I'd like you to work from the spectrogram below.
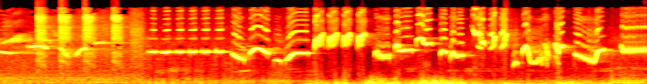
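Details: Loud, many-voiced white-rumped shama song from a female stimulating the male: rapid varied phrases of steady whistles, repeated notes, harsh buzzy bursts and swooping slurs, packed closely together.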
